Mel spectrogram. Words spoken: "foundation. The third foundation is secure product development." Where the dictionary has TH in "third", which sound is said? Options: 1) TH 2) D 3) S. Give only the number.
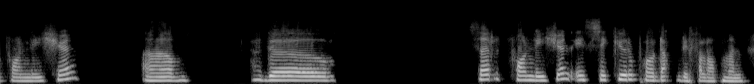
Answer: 3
